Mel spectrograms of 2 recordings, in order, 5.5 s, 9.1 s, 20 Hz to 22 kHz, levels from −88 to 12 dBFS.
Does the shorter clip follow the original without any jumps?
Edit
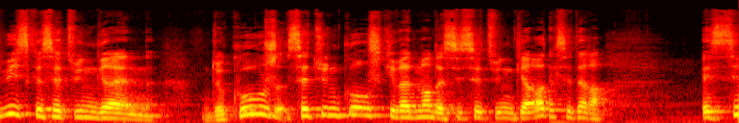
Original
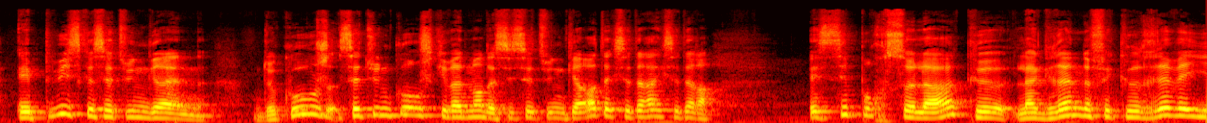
no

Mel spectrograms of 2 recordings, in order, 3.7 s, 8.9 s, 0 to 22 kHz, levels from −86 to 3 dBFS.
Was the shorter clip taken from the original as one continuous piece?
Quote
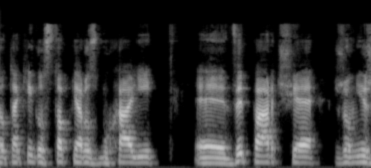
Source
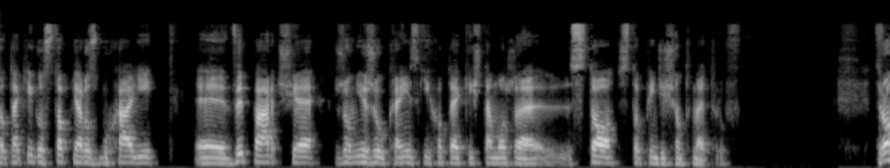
yes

